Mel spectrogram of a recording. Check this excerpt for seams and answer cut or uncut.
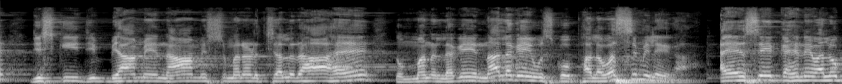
cut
